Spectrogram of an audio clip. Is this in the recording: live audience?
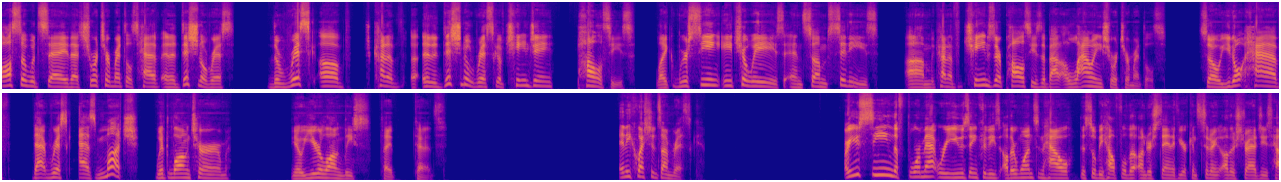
yes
